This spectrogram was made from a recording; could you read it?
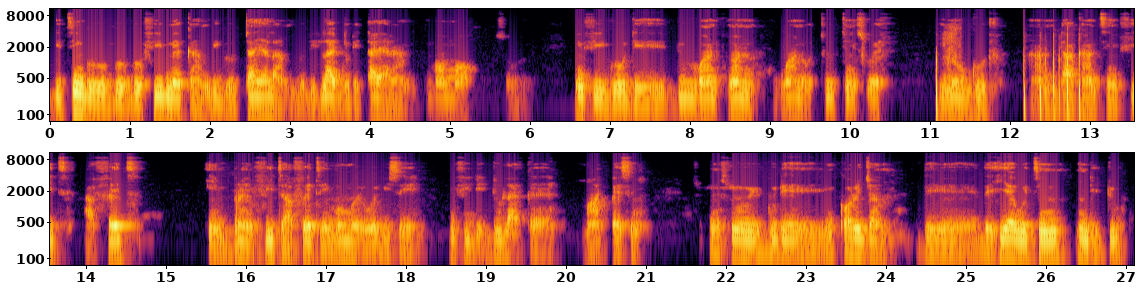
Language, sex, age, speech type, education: Nigerian Pidgin, male, 15-29, spontaneous, secondary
